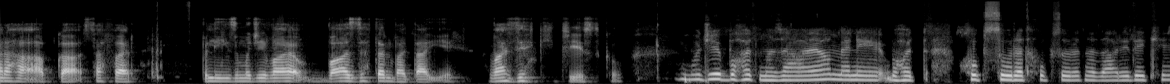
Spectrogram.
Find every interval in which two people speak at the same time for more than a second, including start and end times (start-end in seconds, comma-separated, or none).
none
